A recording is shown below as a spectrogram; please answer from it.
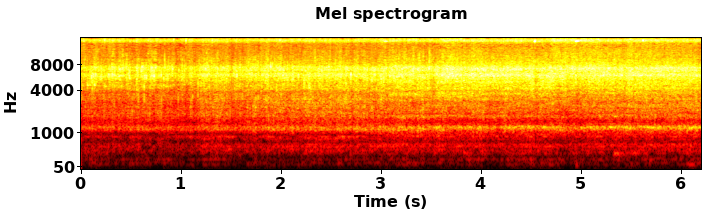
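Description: Five chopped tomatoes sauté in a pan for tomato rice, giving a steady, loud, close sizzling hiss that runs throughout without pause, with no voices.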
